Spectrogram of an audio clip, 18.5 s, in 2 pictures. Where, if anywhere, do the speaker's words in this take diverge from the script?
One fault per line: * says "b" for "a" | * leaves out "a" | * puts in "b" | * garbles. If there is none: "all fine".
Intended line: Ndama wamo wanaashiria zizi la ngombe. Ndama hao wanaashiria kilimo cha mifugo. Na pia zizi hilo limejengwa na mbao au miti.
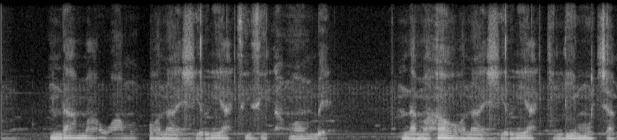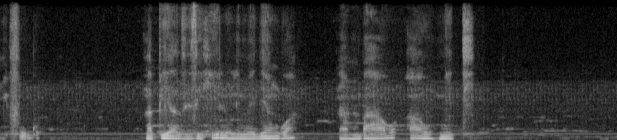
all fine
